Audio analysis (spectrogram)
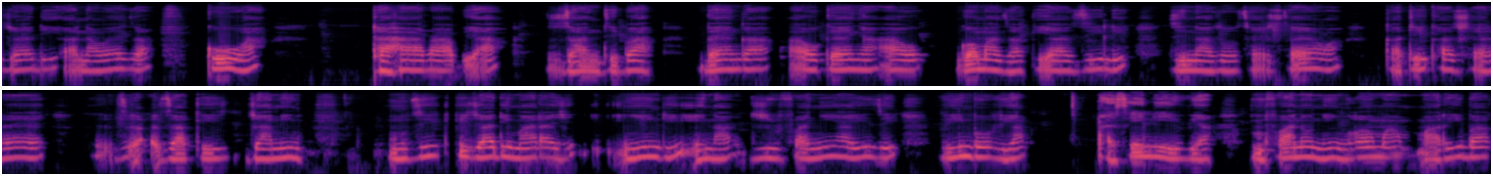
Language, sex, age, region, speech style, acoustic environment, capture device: Swahili, female, 18-24, Kenya, nervous; focused, music, mobile / Linux / Chrome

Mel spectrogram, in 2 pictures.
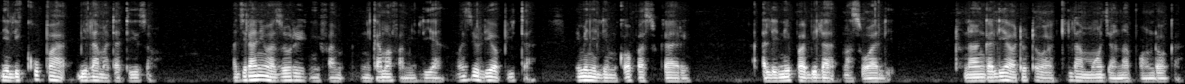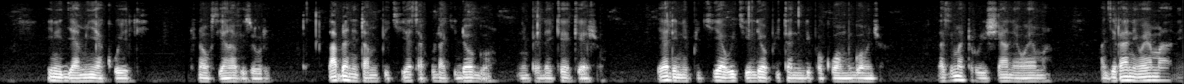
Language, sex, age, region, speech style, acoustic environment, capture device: Swahili, male, 25-34, Kenya, relaxed, silence, mobile / Linux / Chrome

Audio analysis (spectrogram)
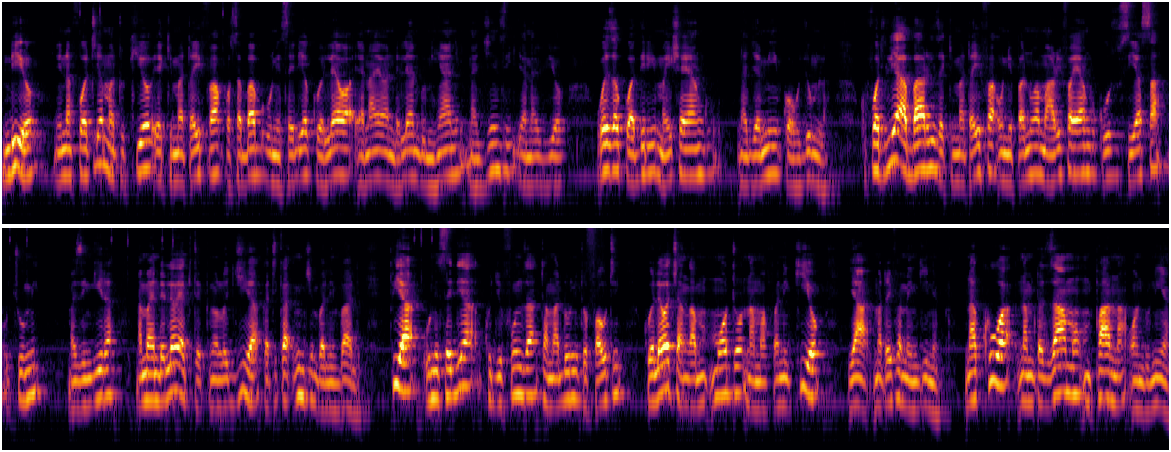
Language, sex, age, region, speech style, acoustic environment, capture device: Swahili, male, 25-34, Kenya, relaxed; focused, silence, desktop / Windows / Chrome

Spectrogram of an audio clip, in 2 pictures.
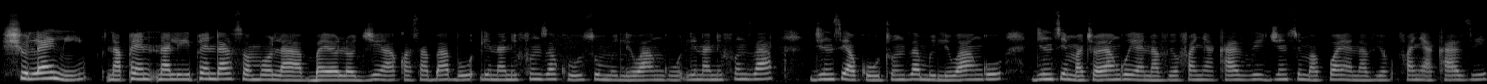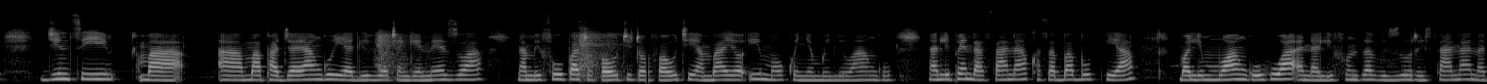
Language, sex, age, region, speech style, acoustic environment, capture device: Swahili, female, 18-24, Kenya, happy, people talking, mobile / Linux / Chrome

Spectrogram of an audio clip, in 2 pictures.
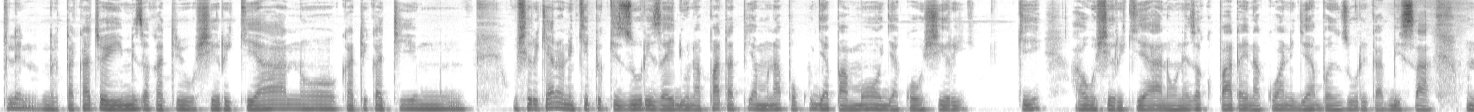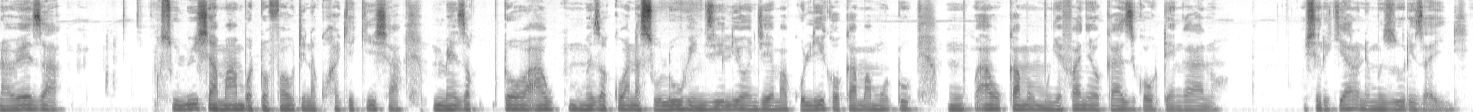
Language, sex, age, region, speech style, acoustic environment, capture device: Swahili, male, 18-24, Kenya, happy, nature, desktop / Linux / Chrome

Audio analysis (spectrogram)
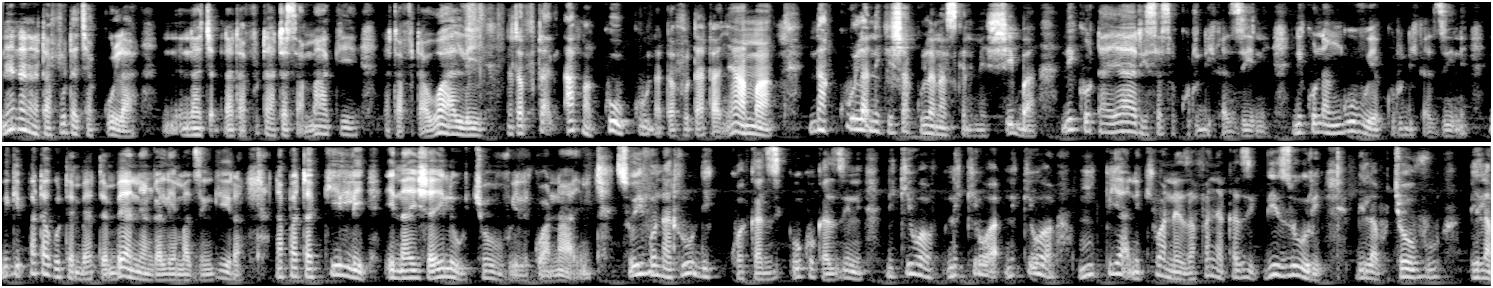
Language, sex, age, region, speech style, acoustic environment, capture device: Swahili, male, 25-34, Kenya, excited, silence, mobile / Linux / Chrome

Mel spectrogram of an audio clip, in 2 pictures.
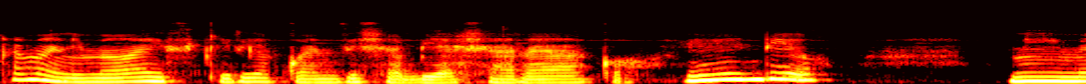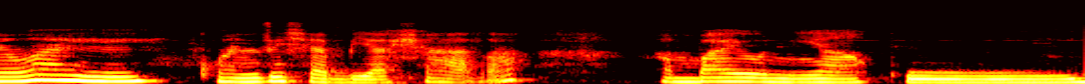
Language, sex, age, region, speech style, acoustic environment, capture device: Swahili, female, 35-44, Kenya, relaxed, traffic; people talking, desktop / Windows / Chrome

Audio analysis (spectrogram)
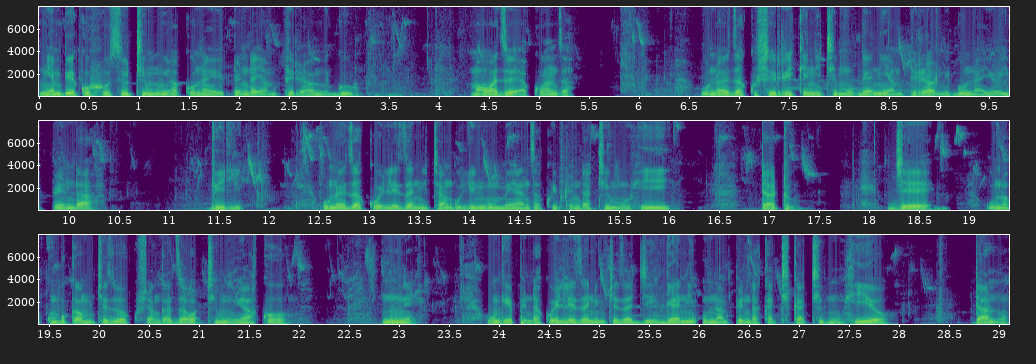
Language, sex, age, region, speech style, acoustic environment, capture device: Swahili, male, 25-34, Kenya, focused, nature, mobile / Linux / Chrome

